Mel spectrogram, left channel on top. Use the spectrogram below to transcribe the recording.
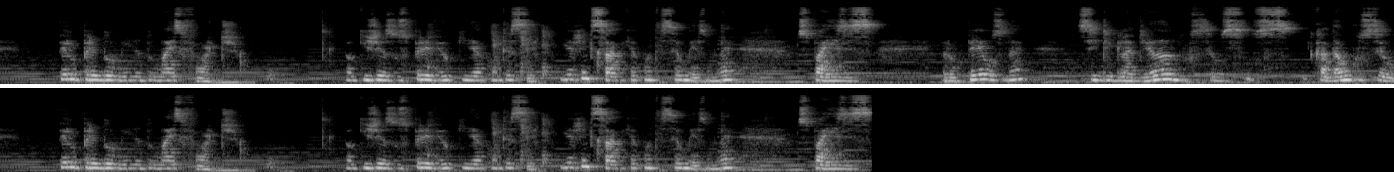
pelo predomínio do mais forte. É o que Jesus previu que ia acontecer. E a gente sabe que aconteceu mesmo, né? Os países europeus, né, se digladiando, cada um com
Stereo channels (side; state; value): right; drops out; at 8.8 s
